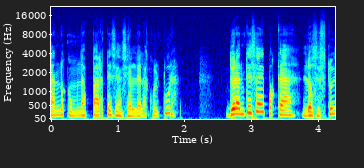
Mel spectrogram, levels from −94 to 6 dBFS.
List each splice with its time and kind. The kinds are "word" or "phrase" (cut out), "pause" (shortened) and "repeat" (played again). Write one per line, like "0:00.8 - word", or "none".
0:02.2 - pause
